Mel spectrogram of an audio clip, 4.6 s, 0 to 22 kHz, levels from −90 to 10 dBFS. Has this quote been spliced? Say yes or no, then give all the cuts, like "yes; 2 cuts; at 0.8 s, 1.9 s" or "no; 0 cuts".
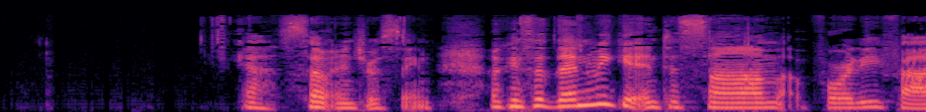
no; 0 cuts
